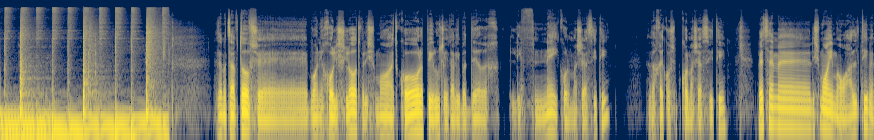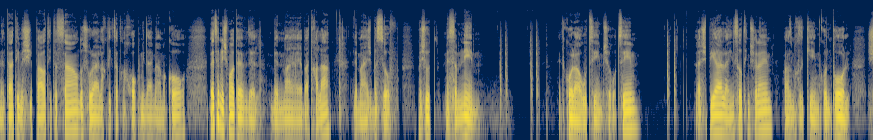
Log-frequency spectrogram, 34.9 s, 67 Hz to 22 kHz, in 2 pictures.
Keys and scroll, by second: 3.2 ctrl+alt+shift+space.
